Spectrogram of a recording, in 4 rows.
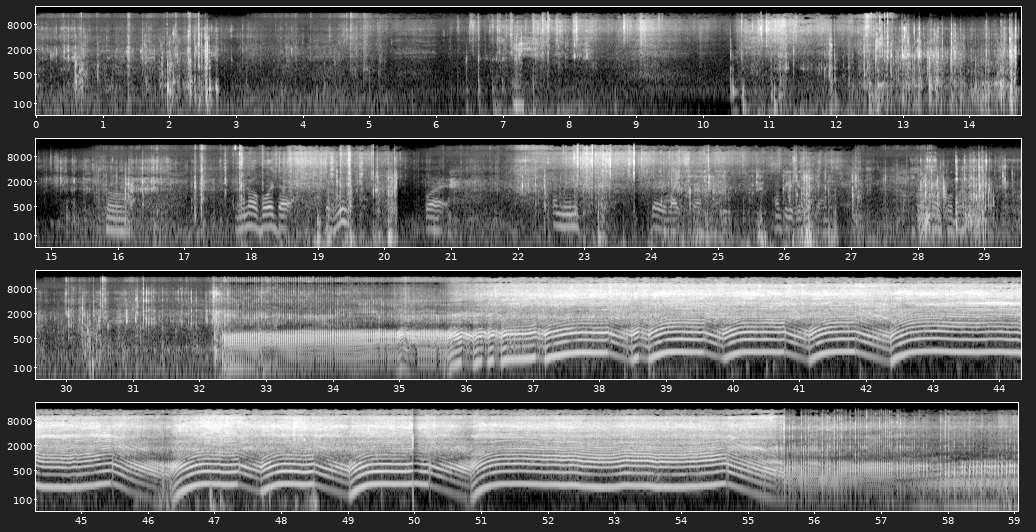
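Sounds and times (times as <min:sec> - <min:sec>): chainsaw revving: 0:32.2 - 0:59.0.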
